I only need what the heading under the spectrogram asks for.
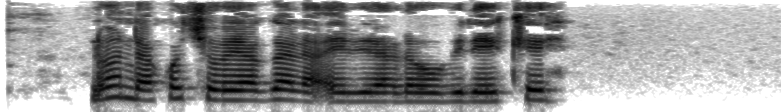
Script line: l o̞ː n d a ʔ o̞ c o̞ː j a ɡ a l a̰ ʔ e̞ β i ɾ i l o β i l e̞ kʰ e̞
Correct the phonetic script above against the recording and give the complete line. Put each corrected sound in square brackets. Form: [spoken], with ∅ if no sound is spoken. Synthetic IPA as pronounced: l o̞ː n d a [k] o̞ c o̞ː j a ɡ a l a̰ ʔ e̞ β i ɾ [a] l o β i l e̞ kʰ e̞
